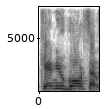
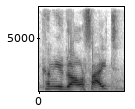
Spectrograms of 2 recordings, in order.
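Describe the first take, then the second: First: Can is said in full with a clear vowel. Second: Can is reduced to a weak unstressed form. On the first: The speaker calls it wrong. "غلط دی" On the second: The speaker calls it right. "په ویک فارم کې به وایي"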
